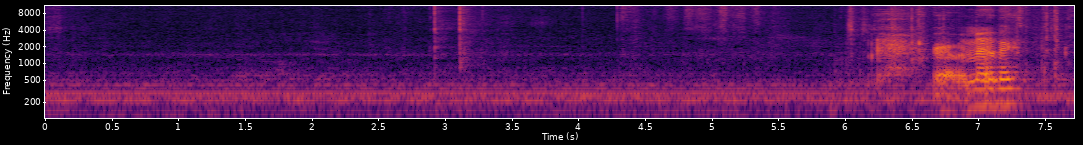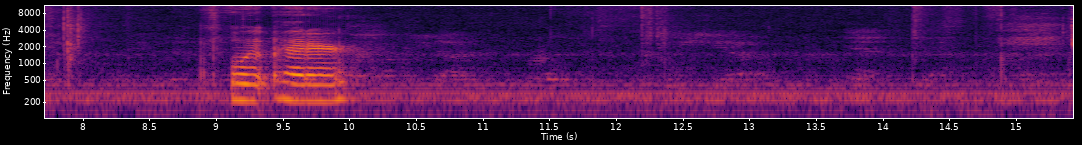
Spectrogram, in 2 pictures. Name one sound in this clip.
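Paper stickers rustle and crinkle softly as fingers press and peel them.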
